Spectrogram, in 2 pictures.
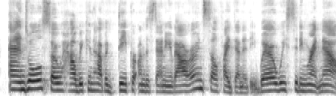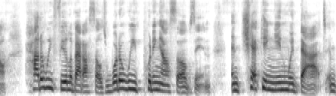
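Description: This speaker has an Australian accent and lively intonation. The pace is fairly quick. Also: woman. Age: 40s. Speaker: television journalist and fashion entrepreneur. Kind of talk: interview conversation.

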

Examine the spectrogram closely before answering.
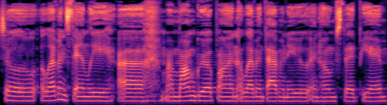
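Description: Over noticeable background noise, a woman with a very deep, low pitch speaks at a moderate pace in a monotone, flat intonation and very even loudness. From US, Pittsburgh, Pennsylvania. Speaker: photographer and filmmaker. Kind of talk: casual interview.

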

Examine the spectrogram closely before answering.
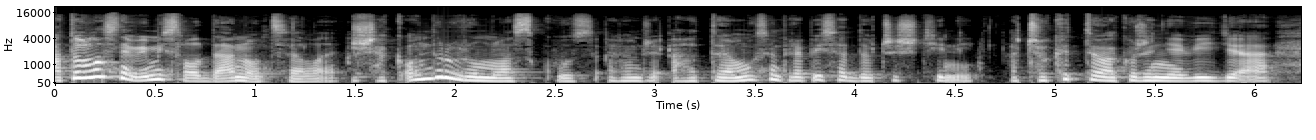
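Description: Her pitch is fairly low for a woman, with ordinary variation. She talks at a very fast pace with hardly any pauses. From Slovakia. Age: 40s. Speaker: singer. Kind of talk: casual chat.

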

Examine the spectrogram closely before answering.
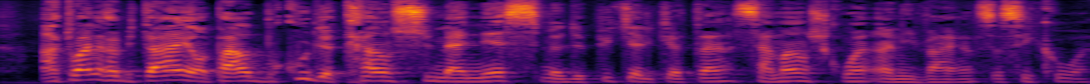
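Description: Somewhat breathy male speech at fairly high pitch and moderate pace, with hardly any pauses, big swings in loudness and ordinary pitch variation. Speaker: radio host. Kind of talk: panel discussion.

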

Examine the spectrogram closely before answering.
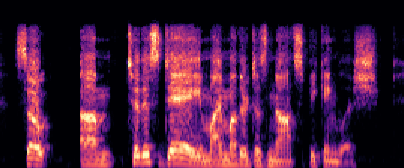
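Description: With an American accent, a man speaks in a plain, everyday voice at medium pitch with ordinary pitch variation against a quiet background. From New Jersey. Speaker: actor. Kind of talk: recorded personal story.

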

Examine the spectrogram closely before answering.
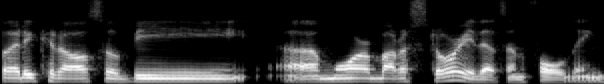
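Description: In an American accent, an unremarkable speaking voice moves with fairly even intonation. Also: man. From Phoenix, Arizona. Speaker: medical doctor. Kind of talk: interview conversation.

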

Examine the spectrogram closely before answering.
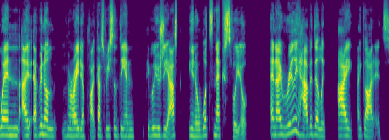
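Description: A woman with a Polish accent speaks at a fairly quick pace and a medium pitch, her intonation fairly even, in a dry, close sound with no echo on a very clean recording over a silent background. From Poland. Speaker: life performance coach. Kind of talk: interview conversation.

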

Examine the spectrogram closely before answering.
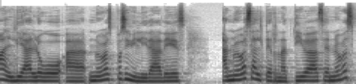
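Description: The recording is very clean, and the background is silent. A woman speaks at a fairly slow pace. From Mexico, Irapuato, Guanajuato. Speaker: podcast co-host, pro-life feminist activist. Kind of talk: casual interview.

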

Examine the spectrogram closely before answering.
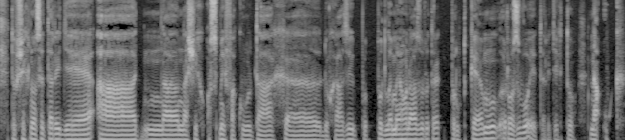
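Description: A man's fairly low, dark, mellow voice at a fairly slow pace, monotone and flat, dry and close with no echo over a quiet background. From Czech Republic, South Moravia. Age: 40s. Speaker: film historian and university professor. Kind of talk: radio interview. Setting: radio studio.

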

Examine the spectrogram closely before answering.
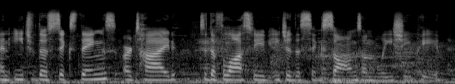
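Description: Over music in the background, a woman of medium pitch talks at a very fast pace. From Poland. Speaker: singer. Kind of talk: interview. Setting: in person at music event.

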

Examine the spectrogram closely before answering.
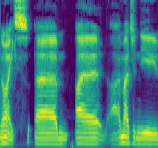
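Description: This is a man speaking with an English accent on a very clean recording against a silent background. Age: 30s. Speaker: beer podcast co-host. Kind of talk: casual chat.

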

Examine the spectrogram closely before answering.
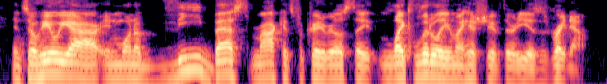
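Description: With a Boston accent, a man at a medium pitch speaks at a very fast pace, his intonation fairly even and his loudness swinging widely. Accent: Boston-area New England. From Massachusetts, US. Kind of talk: interview, casual chat.

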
